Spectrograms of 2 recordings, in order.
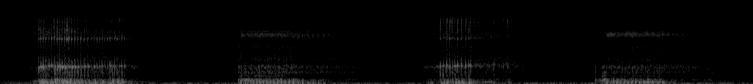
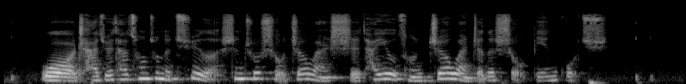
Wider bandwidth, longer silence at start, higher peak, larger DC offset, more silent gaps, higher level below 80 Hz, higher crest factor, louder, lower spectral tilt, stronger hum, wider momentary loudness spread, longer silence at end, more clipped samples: first, 16 kHz vs 11.5 kHz; about the same, 0 s vs 0.1 s; second, -28 dBFS vs -4 dBFS; neither; neither; second, -56 dBFS vs -48 dBFS; about the same, 22 dB vs 20 dB; second, -49 LUFS vs -24 LUFS; about the same, -4.5 dB/octave vs -4 dB/octave; neither; first, 25 LU vs 12 LU; second, 0 s vs 0.35 s; neither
